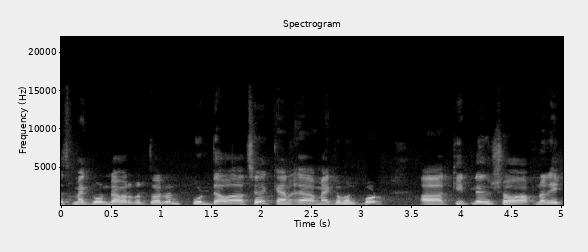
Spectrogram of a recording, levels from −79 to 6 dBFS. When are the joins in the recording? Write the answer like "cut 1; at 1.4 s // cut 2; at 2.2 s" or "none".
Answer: none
